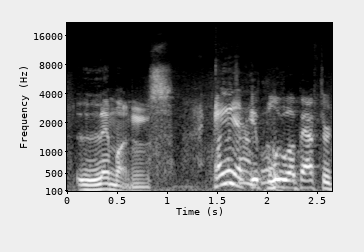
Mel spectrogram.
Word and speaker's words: Le Mans: blue okay so it's basically French John it's pronounced lemons and it blew up after just 55 000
